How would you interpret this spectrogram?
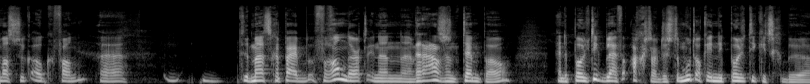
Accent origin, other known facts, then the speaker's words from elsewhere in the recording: North Brabant, Netherlands; Ik kom zelf ook uit Brabant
